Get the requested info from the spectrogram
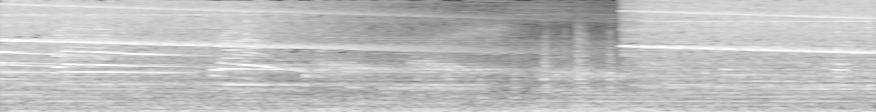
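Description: Experimental electronic drone music: synthesizer tones gliding slowly downward in pitch over a steady low rumble, with a new high falling tone starting about three seconds in.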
